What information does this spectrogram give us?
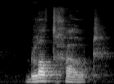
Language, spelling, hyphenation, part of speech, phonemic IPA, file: Dutch, bladgoud, blad‧goud, noun, /ˈblɑt.xɑu̯t/, Nl-bladgoud.ogg
- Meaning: gold leaf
